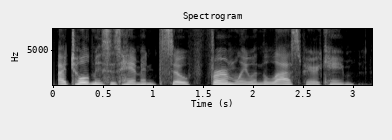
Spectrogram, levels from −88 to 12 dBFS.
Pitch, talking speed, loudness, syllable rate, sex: 195 Hz, 205 wpm, -20 LUFS, 4.6 syllables/s, female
